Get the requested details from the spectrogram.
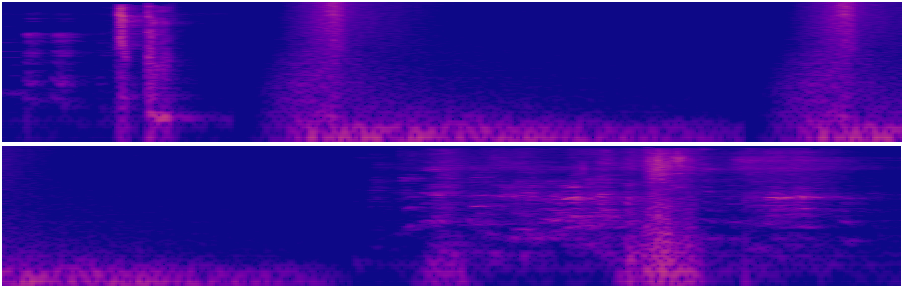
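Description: A door swings shut with a heavy whoosh of air and low thud, happening twice in a row, followed by a burst of rustling, muffled noise.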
